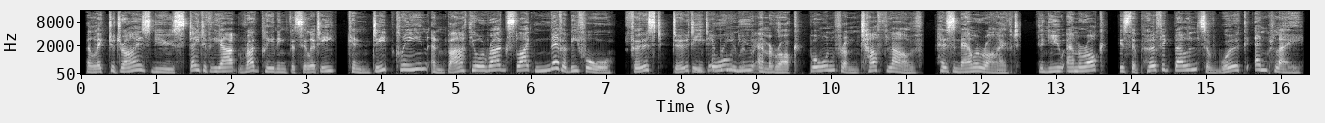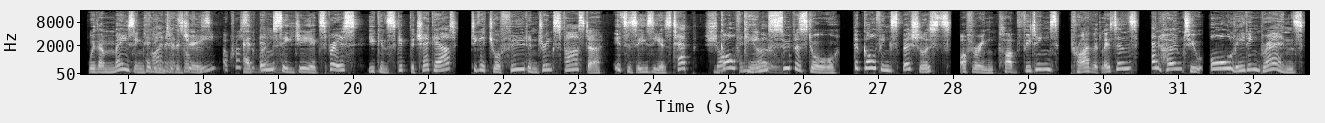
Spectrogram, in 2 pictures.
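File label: Hard Sell, voice-overs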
